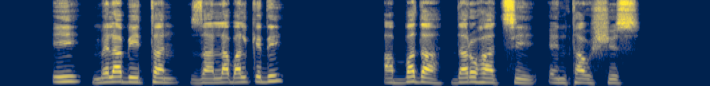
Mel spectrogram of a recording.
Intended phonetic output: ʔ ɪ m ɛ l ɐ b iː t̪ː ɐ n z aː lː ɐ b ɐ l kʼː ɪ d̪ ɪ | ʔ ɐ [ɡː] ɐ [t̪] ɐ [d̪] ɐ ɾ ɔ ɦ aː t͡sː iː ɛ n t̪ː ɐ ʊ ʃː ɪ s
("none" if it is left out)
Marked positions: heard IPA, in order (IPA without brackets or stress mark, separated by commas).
bː, d̪, d̪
